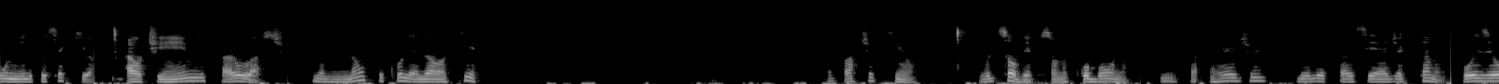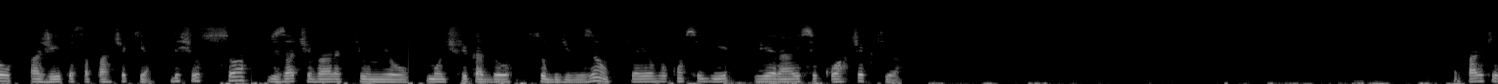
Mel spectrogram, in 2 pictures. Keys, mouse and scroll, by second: 1.2 alt+m, 4.6 click, 5.3-7.1 middle drag, 10.0 x, 11.4 middle click, 12.5 middle click, 12.6 click, 12.6 x, 12.9 middle click, 15.9 middle click, 16.4 middle click, 17.5-20.3 drag, 22.1 click, 23.4 k, 28.7 middle click.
